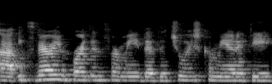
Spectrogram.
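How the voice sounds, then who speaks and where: A woman's medium-pitched voice stays monotone and flat, moving at a moderate pace. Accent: Israeli. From Israel. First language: Hebrew. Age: young. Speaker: egg donor. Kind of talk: interview. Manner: halting.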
